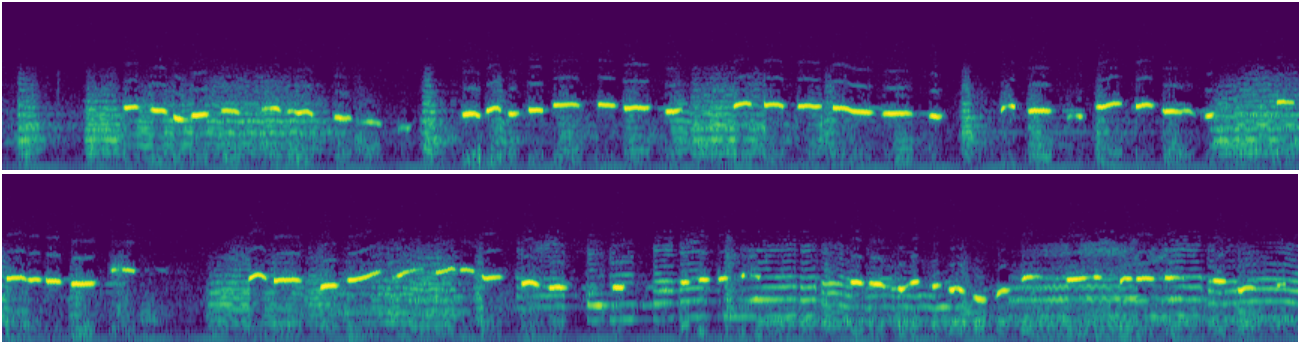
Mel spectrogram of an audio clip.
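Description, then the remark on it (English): Someone whistles a wandering melody for about twenty seconds, the pitch sliding and warbling between short breaths, fairly loud with a faint steady hum underneath. “And he used to whistle with it. Try whistling this.”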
